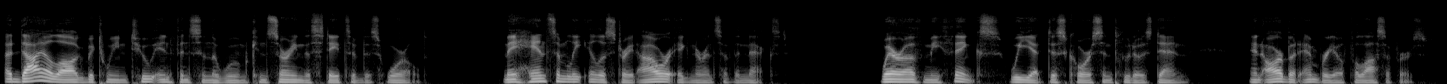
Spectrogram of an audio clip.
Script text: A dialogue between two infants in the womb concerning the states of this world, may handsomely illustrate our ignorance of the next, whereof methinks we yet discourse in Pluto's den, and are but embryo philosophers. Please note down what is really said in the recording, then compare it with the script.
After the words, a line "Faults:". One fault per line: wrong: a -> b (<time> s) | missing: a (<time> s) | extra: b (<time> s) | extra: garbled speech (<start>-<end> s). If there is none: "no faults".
A dialogue between two infants in the womb concerning the states of this world, may handsomely illustrate our ignorance of the next, whereof methinks we yet discourse in Pluto's den, and are but embryo philosophers.
Faults:
no faults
